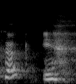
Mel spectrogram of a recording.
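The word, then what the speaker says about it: Koch: My name is Cook, and I am your instructor for Math 181. So it's like Kayla without the K, and then it's like a cook in the kitchen, even though it's spelled K-O-C-H.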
